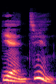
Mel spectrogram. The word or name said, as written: yan3jing4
